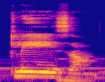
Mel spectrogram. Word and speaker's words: Gläser: O plural seria Gläser. Gläser. Verifiquem, eu estou pronunciando com som de Z.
